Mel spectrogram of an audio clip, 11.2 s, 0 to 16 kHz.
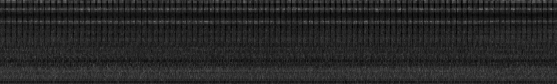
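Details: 1968 Mercedes-Benz 230 after Zenith 35/40 INAT carburetor repair (stripped fuel inlet, rebuilt fuel return valve), first start in about a month: fast, light uneven ticking over steady idle; owner says lifter tick present for 30+ years.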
